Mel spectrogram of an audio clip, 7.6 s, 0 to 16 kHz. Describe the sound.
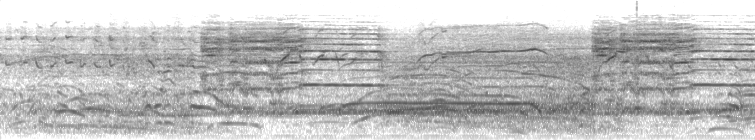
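A loud, drawn-out rooster crow voiced by a person, a tradition since 1948 just before the starting gun of a race, rings out twice over the steady murmur and chatter of a large outdoor crowd of runners.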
